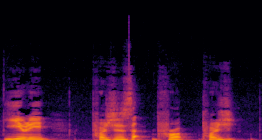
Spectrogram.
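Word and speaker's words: Jiří Procházka: No. Let's do the man some justice. Yuri Prochazka. There we go.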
